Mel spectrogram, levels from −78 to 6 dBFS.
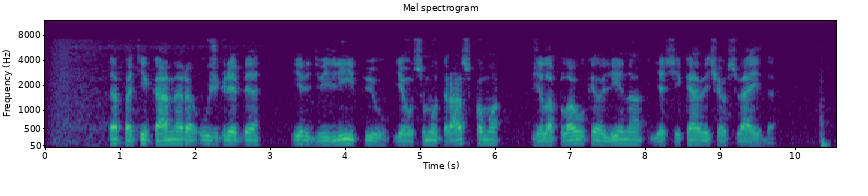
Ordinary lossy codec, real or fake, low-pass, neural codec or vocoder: MP3, 48 kbps; real; 7.2 kHz; none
